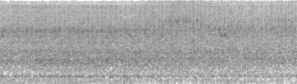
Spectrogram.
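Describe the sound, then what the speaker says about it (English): Delivery trucks in Transport Fever rumble past with a low, steady engine drone and idling hum, fairly quiet and continuous throughout with no voices. "Oh, those trucks, I love them. I love the sounds"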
